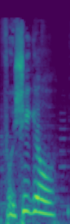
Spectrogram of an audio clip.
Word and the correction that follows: Fushigi no Oshiro Daiboken: Nej, vi måste uttala det rätt. Också. Fushigi no Oshiro Daiboken.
